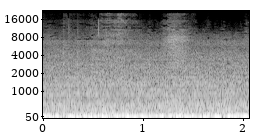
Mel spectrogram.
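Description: Steady low rumble inside a passenger train car on a long ride, with continuous broadband rail noise and no distinct events, moderately loud throughout.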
